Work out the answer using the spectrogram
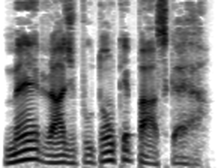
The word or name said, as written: राजपूत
